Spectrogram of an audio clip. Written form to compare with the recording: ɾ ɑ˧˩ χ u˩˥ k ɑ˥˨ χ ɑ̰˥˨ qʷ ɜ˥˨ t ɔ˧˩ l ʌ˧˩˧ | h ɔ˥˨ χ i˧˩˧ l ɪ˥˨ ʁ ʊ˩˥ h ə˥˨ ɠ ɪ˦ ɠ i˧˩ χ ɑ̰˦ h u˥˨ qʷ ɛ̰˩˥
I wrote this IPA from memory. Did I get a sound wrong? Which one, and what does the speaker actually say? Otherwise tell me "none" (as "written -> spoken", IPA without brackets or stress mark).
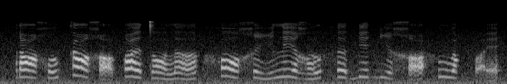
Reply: none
